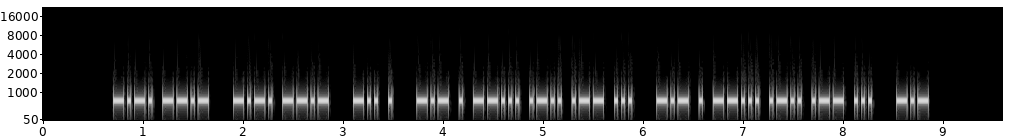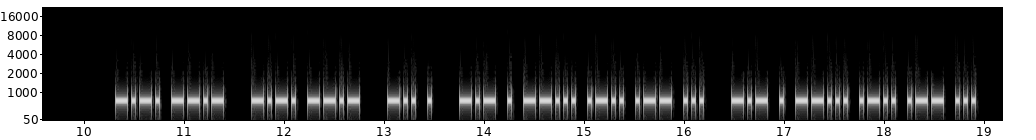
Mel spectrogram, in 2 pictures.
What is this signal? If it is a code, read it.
Morse code, heard as a keyed tone, about 33 wpm, 700 Hz. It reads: CQ CQ DE KE7LWS KE7LWS K CQ CQ DE KE7LWS KE7LWS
